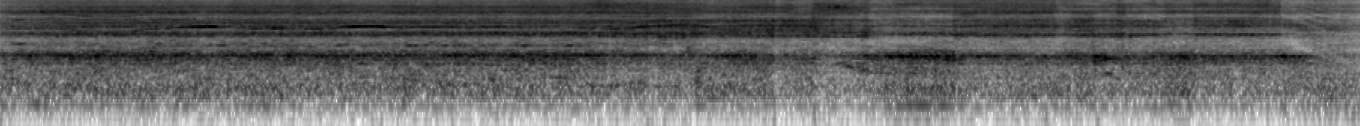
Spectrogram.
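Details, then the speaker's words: Continuous high-pitched whine of a dental drill with slight pitch shifts as it cuts away an old crown from a male patient's tooth before CEREC crown preparation. "So we're gonna, first thing we need to do is take that old crown off of that. So we're just gonna start doing that before we do anything else."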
